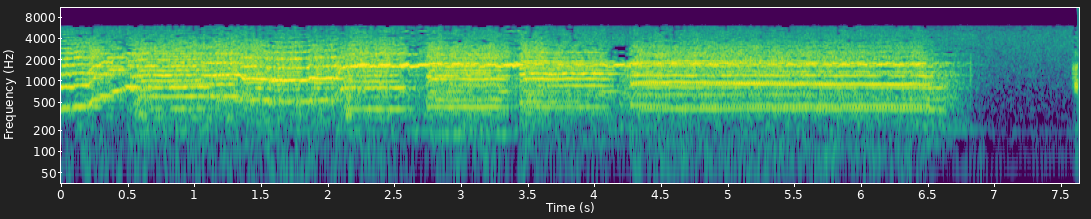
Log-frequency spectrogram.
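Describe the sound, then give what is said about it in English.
An oncoming train's horn blares loud, one long sustained chord holding for about six seconds before cutting off abruptly into near silence. No voices. “Isn't it, that a man obsessed with the one thought of escape should find it under the wheels of an oncoming train?”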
